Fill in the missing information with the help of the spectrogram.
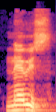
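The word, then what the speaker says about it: knavish: चलिए अगला वर्ड हमारा है नेविस। नेविस का मतलब होता है कपटी। नेविस में के हमारा साइलेंट है, ठीक है दोस्तों। क्या है, के हमारा क्या है, साइलेंट है, ठीक है।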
